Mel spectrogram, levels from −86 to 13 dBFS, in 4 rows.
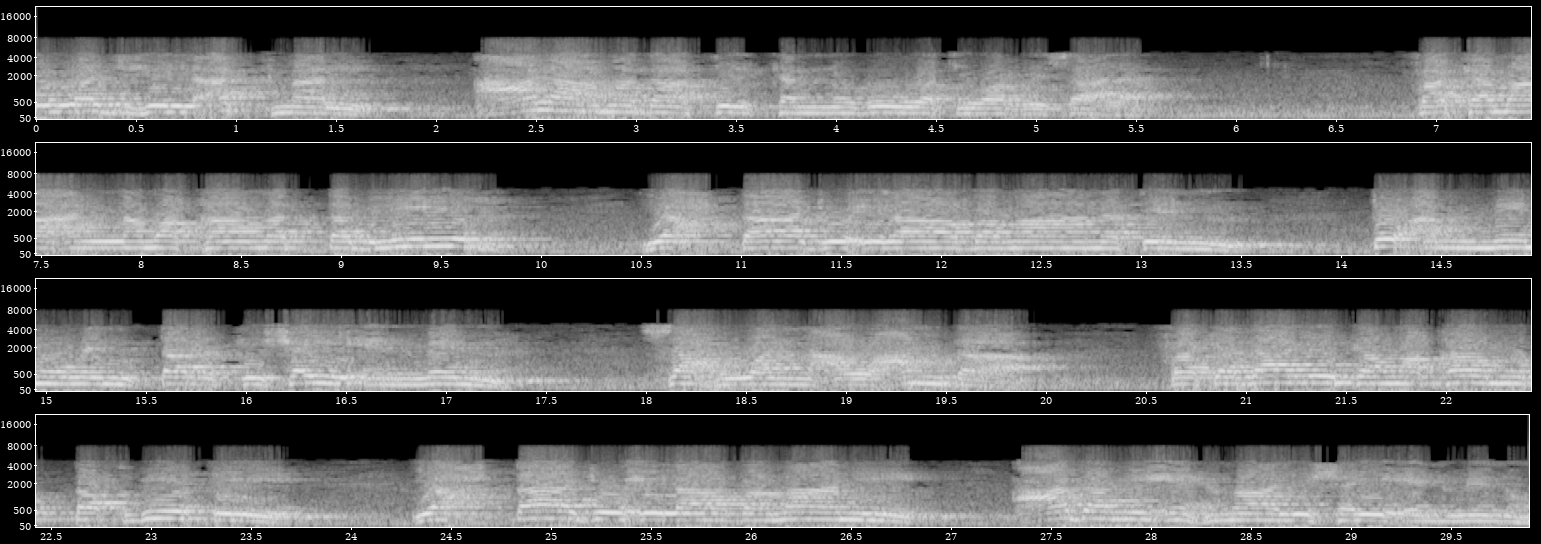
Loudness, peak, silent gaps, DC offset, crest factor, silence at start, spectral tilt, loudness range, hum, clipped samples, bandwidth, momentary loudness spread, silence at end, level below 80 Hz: -5 LUFS; 0 dBFS; none; under 0.1%; 4 dB; 0 s; -6.5 dB/octave; 2 LU; none; 10%; 8 kHz; 11 LU; 0 s; -26 dBFS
